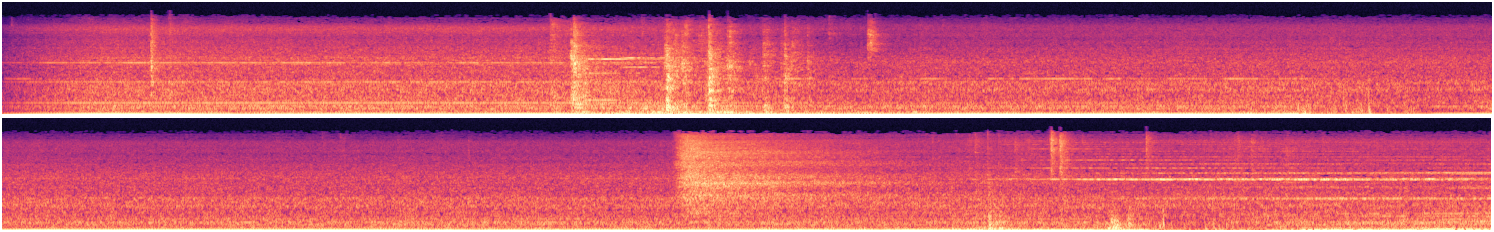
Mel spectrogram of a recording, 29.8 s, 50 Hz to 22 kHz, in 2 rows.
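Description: Interior sound of a Sotetsu 9000 series commuter train car: a steady low rumble and hum with a few held tones, scattered clicks and knocks about six to eight seconds in, and a burst of hissing air about 22 seconds in that fades over a couple of seconds.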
